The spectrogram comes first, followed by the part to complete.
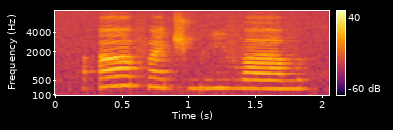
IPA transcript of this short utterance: ʔ ã f æ̃ t͡ʃ bʱ i v a v

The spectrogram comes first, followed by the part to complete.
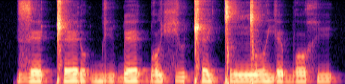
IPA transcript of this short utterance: z ɛ ǁ ɛ ɾ o ɡ͡b i ɓ ɛ ɡ͡b ɔ ç ɯ ǁ ɛ j ǀ ɯ ŋ͡ǀ o j ɛ b ɔ x i

